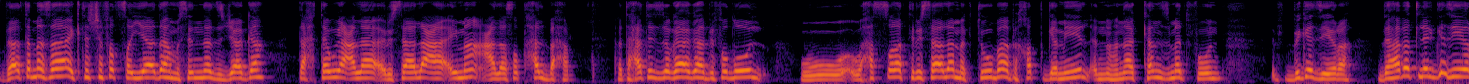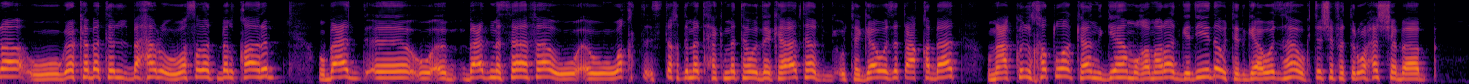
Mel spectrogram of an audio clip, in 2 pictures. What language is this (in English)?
Omani Arabic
